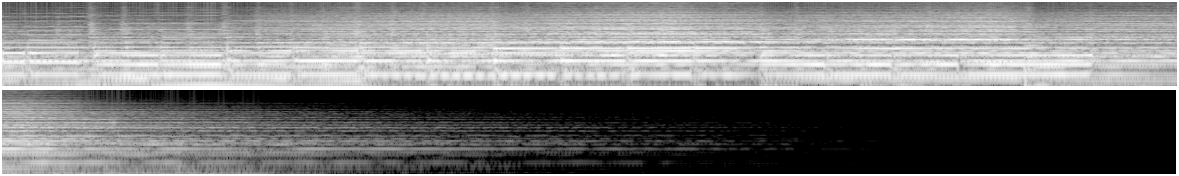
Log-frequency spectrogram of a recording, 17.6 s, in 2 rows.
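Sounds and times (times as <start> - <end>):
ambient music: 0.0 - 12.8.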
